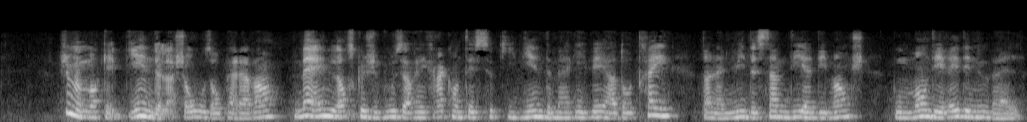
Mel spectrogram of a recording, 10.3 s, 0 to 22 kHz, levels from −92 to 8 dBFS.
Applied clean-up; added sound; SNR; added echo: none; none; none; none.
